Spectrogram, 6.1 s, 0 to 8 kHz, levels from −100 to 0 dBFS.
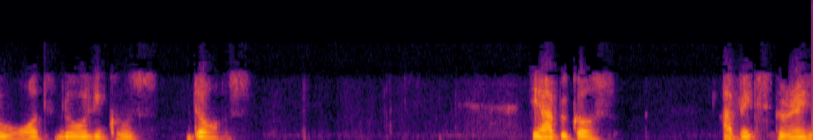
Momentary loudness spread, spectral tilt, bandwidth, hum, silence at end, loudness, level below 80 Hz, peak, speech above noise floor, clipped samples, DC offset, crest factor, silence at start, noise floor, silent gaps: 11 LU; -11.5 dB/octave; 4.2 kHz; none; 0 s; -24 LUFS; -48 dBFS; -6 dBFS; 49 dB; under 0.1%; under 0.1%; 20 dB; 0 s; -72 dBFS; none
